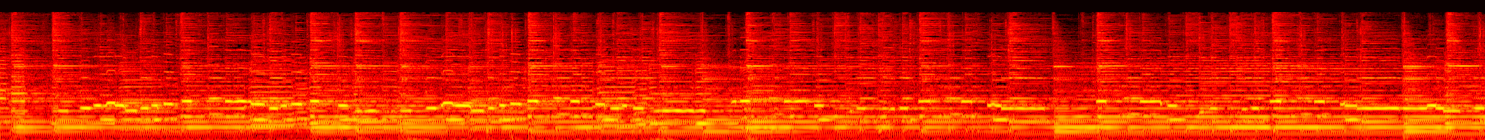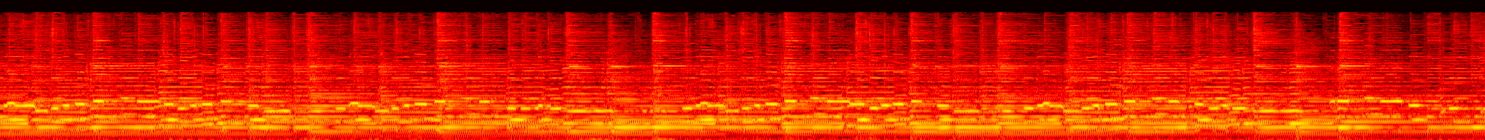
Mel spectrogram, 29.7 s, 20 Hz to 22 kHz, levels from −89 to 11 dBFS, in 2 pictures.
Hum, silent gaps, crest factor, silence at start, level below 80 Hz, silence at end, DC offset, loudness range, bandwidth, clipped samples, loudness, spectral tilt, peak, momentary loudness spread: none; none; 14 dB; 0 s; -56 dBFS; 0 s; 0.2%; 3 LU; 16.5 kHz; under 0.1%; -20 LUFS; -3 dB/octave; -6 dBFS; 5 LU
